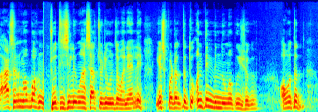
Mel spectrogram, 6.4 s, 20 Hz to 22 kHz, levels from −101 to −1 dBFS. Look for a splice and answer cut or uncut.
cut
